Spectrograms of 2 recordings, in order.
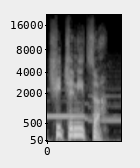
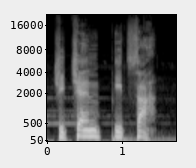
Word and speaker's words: Chichen Itza: Most people say Chichen Itza, with the accents on the first syllable of both words. The name is Chichen Itza, accented on the second syllable.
